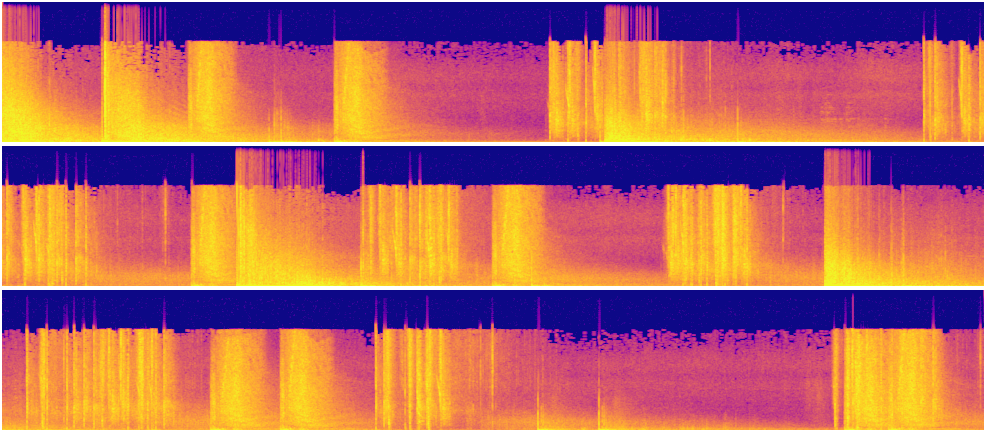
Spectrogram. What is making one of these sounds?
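A tank cannon fires with loud, booming blasts that roll away.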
